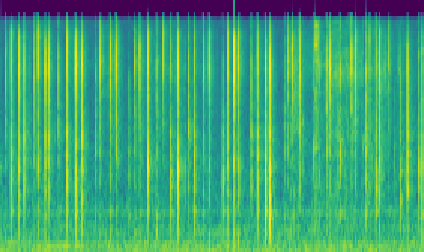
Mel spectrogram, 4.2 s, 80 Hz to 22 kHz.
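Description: A black braided heeled sandal is held up while long acrylic nails tap and scratch its tan insole and sole. Around 32 quick, sharp, bright clicks come in a rapid irregular stream, each dying away almost instantly over a faint scratchy hiss, with very little low end.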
